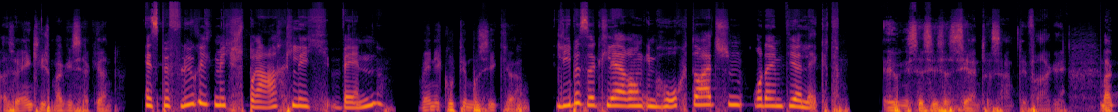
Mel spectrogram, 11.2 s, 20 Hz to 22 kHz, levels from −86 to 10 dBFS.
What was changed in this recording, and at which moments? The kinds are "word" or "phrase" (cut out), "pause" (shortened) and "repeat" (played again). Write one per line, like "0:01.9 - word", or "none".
none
